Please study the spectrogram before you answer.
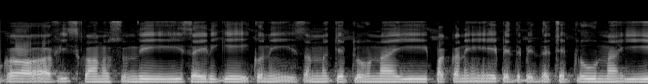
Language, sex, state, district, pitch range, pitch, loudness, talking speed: Telugu, male, Andhra Pradesh, Anantapur, 125-130 Hz, 130 Hz, -17 LUFS, 130 wpm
